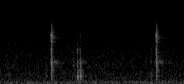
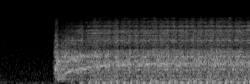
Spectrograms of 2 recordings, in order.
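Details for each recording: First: Honda generator that sat about a decade with old fuel, mic by the carburettor fuel cut-off solenoid with key on: three crisp clicks as it pulls the pin back to let fuel reach the main jet, working properly. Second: Honda generator that sat about 7 years with old gas in the system, cranked with choke after carburetor work and fuel confirmed reaching it. Fast, uneven chuffing firing for about five seconds then dies; kicks but won't run.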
